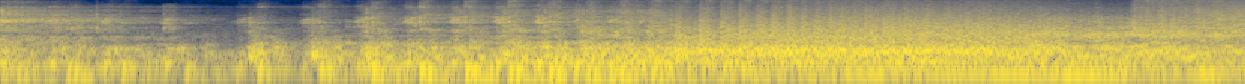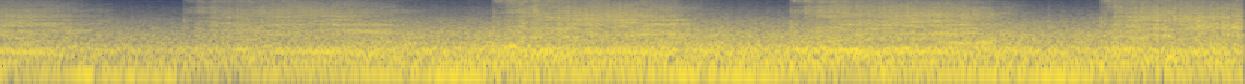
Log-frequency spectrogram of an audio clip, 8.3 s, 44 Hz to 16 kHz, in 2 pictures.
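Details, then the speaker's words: Honda HRX217 lawn mower engine surging at idle, speed rising and falling every second or two; oil black and overdue for service, carburetor suspected dirty, fixed by removing, cleaning and drilling the carburetor. "Okay, so with it surging like that, it's probably going to be a situation in the carburetor. Maybe it's got a little dirt."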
